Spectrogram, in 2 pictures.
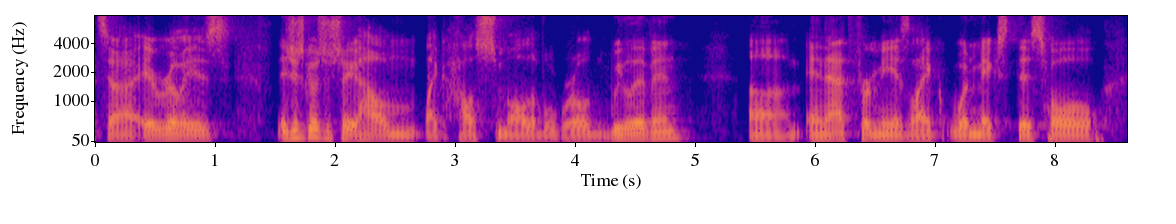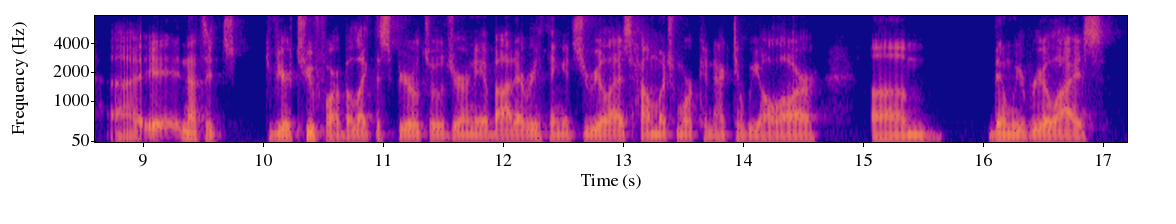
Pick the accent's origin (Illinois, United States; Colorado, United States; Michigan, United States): Illinois, United States; Downers Grove; I'm like, dude, I grew up near Naperville.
